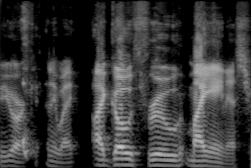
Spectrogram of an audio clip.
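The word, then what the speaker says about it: Mianus: s Uranus Uranus it's it's so now it's pronounced myanus right that's what it's pronounced but you can't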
